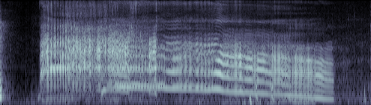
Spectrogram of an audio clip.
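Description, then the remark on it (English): A person imitates a scream, letting out a loud, sustained scream lasting about four seconds, a strained, wavering shriek whose pitch slowly slides downward before it cuts off abruptly into quiet. “I am the human scream. You can debilitate bad guys with his scream.”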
